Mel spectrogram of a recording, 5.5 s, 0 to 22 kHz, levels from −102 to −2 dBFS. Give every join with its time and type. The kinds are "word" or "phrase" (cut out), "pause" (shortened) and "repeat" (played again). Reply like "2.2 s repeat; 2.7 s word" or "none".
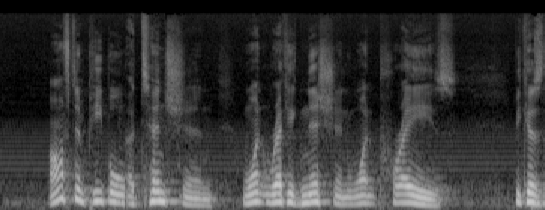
1.2 s word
